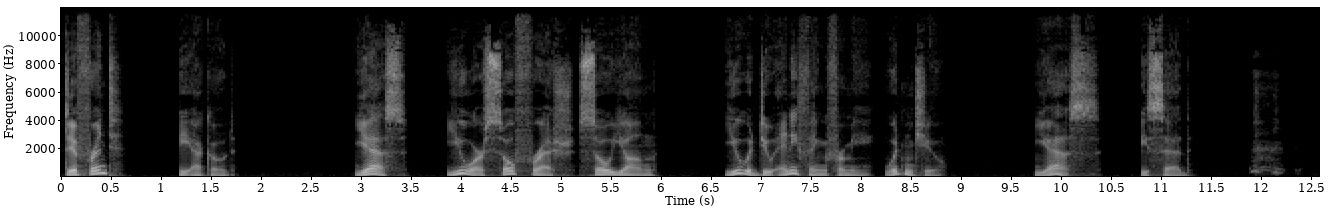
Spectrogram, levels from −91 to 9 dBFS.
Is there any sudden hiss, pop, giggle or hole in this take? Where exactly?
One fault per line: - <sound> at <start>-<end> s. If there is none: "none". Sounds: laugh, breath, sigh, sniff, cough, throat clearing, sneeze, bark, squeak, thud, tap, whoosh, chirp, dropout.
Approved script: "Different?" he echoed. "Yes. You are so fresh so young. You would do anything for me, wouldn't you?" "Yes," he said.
- sniff at 11.9-12.4 s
